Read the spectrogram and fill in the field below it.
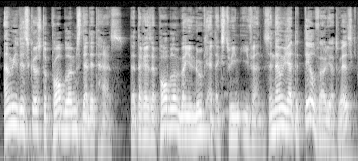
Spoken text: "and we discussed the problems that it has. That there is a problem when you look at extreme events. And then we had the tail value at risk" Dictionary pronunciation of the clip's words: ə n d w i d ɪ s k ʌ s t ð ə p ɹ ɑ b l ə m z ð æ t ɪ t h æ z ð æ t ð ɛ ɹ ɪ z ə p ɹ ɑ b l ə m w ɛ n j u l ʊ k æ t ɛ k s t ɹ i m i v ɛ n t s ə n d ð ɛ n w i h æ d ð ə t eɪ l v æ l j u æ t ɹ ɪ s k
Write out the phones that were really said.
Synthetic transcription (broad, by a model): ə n w i d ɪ s k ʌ s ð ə p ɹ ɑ b l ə m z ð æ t ɪ t h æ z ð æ t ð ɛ ɹ ɪ z ə p ɹ ɑ b l ə m w ɛ n j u l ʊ k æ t ɛ k s t ɹ i m i v ɛ n t s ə n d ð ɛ n w i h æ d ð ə t eɪ l v æ l j u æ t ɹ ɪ s k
